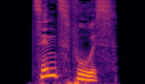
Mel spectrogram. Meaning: interest rate
- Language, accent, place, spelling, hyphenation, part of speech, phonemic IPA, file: German, Germany, Berlin, Zinsfuß, Zins‧fuß, noun, /ˈt͡sɪnsˌfuːs/, De-Zinsfuß.ogg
